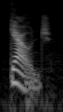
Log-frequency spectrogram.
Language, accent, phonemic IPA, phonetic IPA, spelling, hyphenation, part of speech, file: English, US, /ˈɡaʊ̯d͡ʒ/, [ˈɡaʊ̯d͡ʒ], gouge, gouge, noun / verb, En-us-gouge.ogg
- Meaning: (noun) Senses relating to cutting tools.: A chisel with a curved blade for cutting or scooping channels, grooves, or holes in wood, stone, etc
